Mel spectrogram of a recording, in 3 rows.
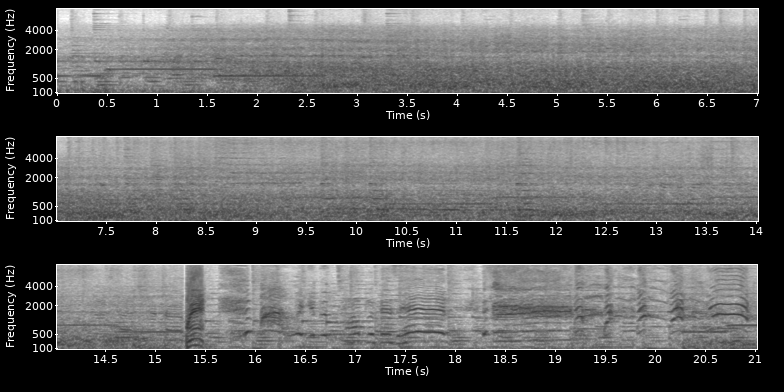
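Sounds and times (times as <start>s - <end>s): electric train passing: 0.0s - 21.0s
wheels rumbling on rails: 0.0s - 21.0s
clickety-clack of wheels: 2.9s - 15.3s.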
